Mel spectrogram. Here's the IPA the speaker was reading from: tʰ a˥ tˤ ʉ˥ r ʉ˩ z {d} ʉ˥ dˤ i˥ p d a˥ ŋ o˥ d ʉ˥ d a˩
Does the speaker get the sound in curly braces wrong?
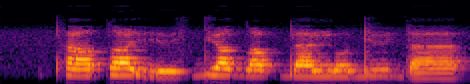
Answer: no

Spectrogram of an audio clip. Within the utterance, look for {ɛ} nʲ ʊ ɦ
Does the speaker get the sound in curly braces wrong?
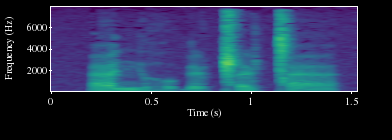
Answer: yes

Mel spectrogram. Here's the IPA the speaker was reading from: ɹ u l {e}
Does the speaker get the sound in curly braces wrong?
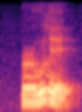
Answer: no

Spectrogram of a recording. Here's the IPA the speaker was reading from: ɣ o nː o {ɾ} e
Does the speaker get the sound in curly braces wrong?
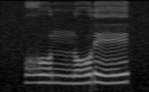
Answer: no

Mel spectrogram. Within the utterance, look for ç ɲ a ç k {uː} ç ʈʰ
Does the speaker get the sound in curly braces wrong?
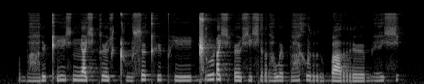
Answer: yes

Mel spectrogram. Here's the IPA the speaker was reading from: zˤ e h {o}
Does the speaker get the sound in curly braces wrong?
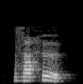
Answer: yes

